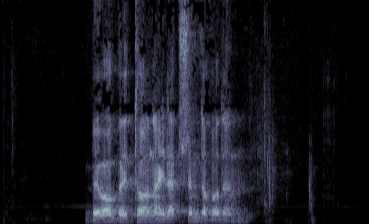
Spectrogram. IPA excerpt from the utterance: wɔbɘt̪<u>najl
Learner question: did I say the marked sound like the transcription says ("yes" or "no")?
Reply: no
